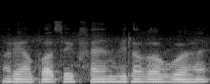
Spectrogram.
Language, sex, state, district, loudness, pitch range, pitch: Hindi, male, Madhya Pradesh, Umaria, -18 LUFS, 120-125 Hz, 120 Hz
